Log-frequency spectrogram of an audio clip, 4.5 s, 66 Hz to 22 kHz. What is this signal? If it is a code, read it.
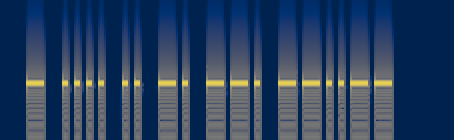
Morse code, heard as a keyed tone, about 20 wpm, 700 Hz. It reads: THING,
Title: 3x Word-Spacing - Sentences from Top 200 Words - 20wpm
